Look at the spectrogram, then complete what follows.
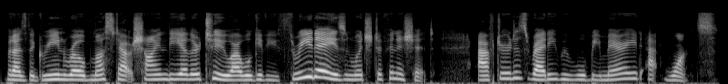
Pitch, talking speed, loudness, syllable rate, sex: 230 Hz, 255 wpm, -18 LUFS, 5.8 syllables/s, female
